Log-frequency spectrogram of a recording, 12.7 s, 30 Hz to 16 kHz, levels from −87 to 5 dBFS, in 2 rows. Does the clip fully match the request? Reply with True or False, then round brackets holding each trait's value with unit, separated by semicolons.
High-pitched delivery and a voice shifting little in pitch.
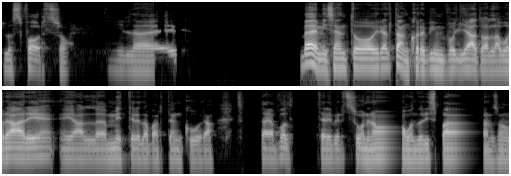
False (100 Hz; 1.7 semitones)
